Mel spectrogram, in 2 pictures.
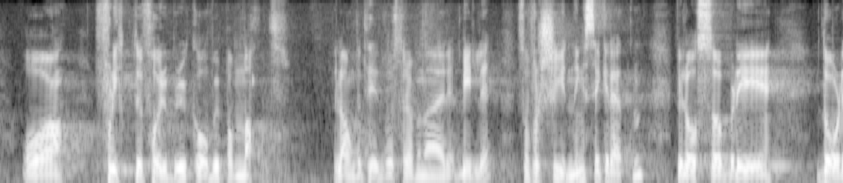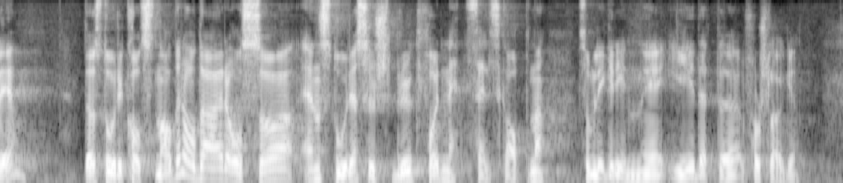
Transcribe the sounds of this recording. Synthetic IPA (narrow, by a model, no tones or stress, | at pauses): ɔflʏt̪ːəfɔɾbɾʉːkəoːʋəɾpɔmnɑt̪ː | ɛləɾɑnd̪ɾət̪ʰiːd̪əʋʊɾst̪ɾœmːənəæɾbɪlːɪsɔfɔʂyːnɪŋsɪkːəɾheːt̪n̩ʋɪlɔsːɔbliːd̪oːɭɪə | d̪̥ɛæɾst̪uːɾəkʰɔst̪nɑːd̪əɾɔd̪ɛæɾɔsɔɛ̰nst̪uːɾɾɛsʉʂbɾʉːkfɔɾnɛt̪ːsɛlskɑːpənəsɔmlɪɡːəɾɪnːɪɪd̪ɛt̪ːəfɔʂɭɑ̰ːɡə̰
